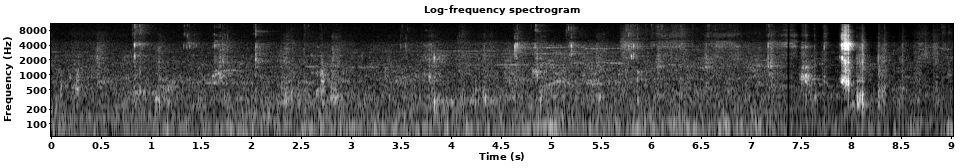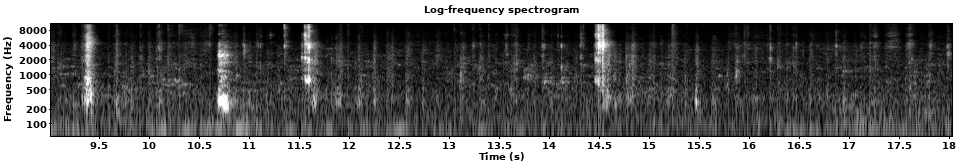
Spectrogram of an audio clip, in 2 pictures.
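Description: Pani puri being chewed with a full mouth, soft and wet at first, then about five sharp crisp cracks in the second half as the hollow fried puri shells are cracked and bitten.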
